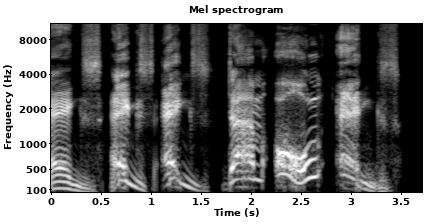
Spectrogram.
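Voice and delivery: overwrought, worked-up, very high rising cry. Lord Warpleston lifts the first breakfast cover and exclaims, overwrought voice. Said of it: "in an overwrought sort of voice".

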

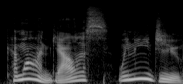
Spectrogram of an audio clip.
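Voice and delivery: high, drawn-out crying out. A narrator reads Sandbar calling to Gallus after he tumbles back, crying out. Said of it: "Sandbar cried".

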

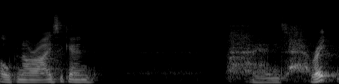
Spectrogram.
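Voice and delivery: soft, low, hushed, calm guiding voice.

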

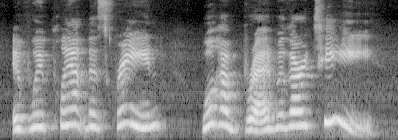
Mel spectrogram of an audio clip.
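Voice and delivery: high, squawking barnyard hen voice. Narrator reading the hen speaking to the other animals, squawking Little Red Hen voice. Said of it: "she squawked to the other animals".

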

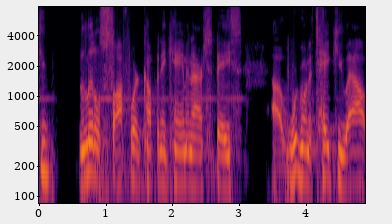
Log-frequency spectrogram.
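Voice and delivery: ordinary talk

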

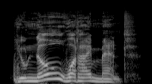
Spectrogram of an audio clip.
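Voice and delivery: growling in frustration. Caught out on a technicality about listening to a match, frustrated growl.

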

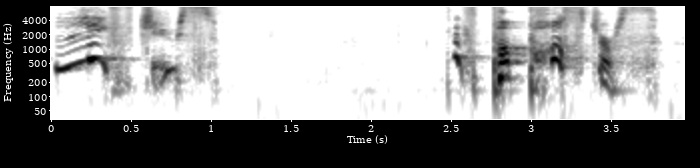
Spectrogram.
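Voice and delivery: high, squeaky British voice. Describing how Mr. Whiskers' voice has changed, demonstrating the current Mr. Whiskers voice. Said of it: "higher, squeakier British voice".

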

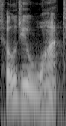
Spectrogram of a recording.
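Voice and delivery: plain

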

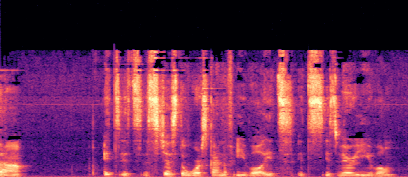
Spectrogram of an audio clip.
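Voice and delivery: low, very quiet, holding back emotion. Speaker saying something has to stop, holding back emotion. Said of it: "I'm trying not to get emotional about this".

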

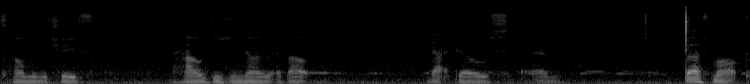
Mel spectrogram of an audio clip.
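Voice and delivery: ordinary delivery

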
